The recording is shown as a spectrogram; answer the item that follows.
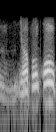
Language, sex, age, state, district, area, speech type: Odia, male, 60+, Odisha, Jharsuguda, rural, conversation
